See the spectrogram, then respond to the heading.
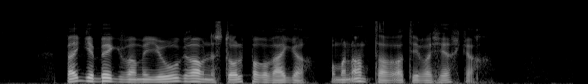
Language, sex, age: Norwegian, male, 28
